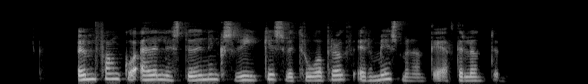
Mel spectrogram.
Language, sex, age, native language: Icelandic, female, 30-39, Icelandic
